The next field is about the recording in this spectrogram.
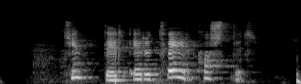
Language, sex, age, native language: Icelandic, female, 30-39, Icelandic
